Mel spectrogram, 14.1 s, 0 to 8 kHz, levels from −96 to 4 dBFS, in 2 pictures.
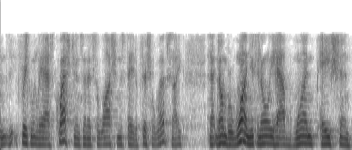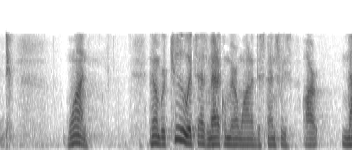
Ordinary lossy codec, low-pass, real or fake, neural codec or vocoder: AAC, 16 kbps; 7.2 kHz; real; none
